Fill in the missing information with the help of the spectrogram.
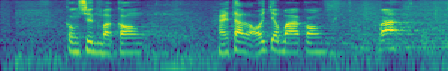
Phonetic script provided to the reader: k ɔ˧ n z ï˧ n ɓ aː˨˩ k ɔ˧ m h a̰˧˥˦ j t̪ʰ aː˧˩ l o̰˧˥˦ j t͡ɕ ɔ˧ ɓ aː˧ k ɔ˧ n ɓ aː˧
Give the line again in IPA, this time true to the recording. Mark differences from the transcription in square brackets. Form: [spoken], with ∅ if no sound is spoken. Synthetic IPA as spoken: k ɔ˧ n [s] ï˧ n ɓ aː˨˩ k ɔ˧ [n] h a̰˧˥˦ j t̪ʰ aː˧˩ l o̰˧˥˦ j t͡ɕ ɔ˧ ɓ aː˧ k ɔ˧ n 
